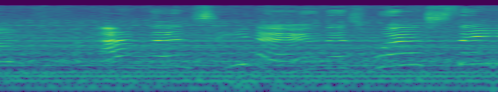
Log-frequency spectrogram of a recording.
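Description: Steady drone of a sailing ketch's auxiliary engine running under way, a low even hum under brief snatches of a woman's voice.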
